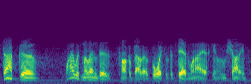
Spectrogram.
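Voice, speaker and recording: Cowboy hero, American, low firm voice, shrewd and in command, tinny vintage radio. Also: male voice, lively intonation, brisk, breathy edge. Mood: calm, probing. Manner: firm, decisive. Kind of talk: 1950s radio Western acting. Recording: tinny, noisy old radio recording.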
